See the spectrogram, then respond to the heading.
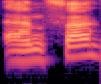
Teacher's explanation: r is replaced by the vowel sound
